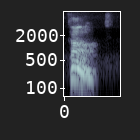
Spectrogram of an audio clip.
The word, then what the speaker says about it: Kant: This is taken from the German philosopher Immanuel Kant, K-A-N-T, Immanuel Kant, or Kant in American pronunciation.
